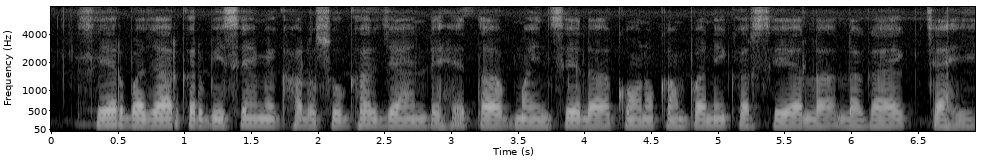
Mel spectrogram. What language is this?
Chhattisgarhi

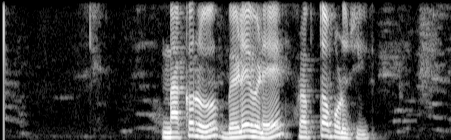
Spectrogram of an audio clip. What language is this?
Odia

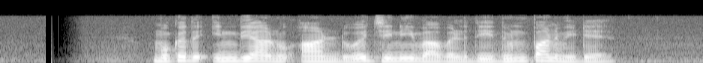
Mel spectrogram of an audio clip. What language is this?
Sinhala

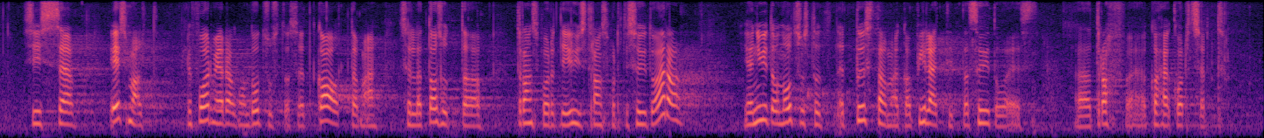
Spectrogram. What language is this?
Estonian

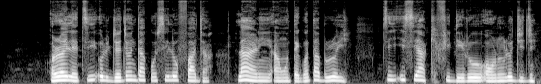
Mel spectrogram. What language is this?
Yoruba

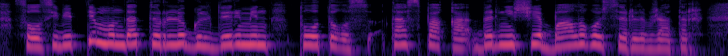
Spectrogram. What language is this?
Kazakh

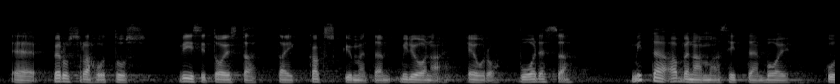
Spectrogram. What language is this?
Finnish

